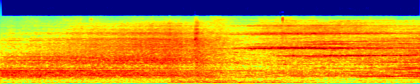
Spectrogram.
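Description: Show soundtrack played loud through the venue's speakers: dense sustained tones, with screeching, train-like high squeals coming in about two thirds of the way through.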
